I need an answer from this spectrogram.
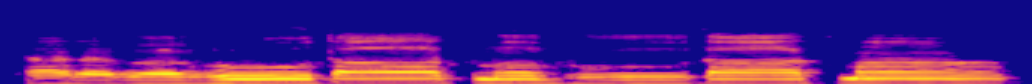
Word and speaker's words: সর্বভূতাত্মভূতাত্মা: এই যে ভু বলছি সর্বভূতাত্মা বলছি না আমি সর্বভূতাত্মা ভূতাত্মা দেখো ভু এর পরে একটুখানি গ্যাপ দিচ্ছি এরম ভাবে উচ্চারণ করতে হয় সর্বভূতাত্ম ভূতাত্মা এবার বলবে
